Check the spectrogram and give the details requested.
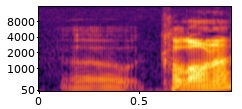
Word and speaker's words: Kelowna: Kelowna? Kelowna with a K.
